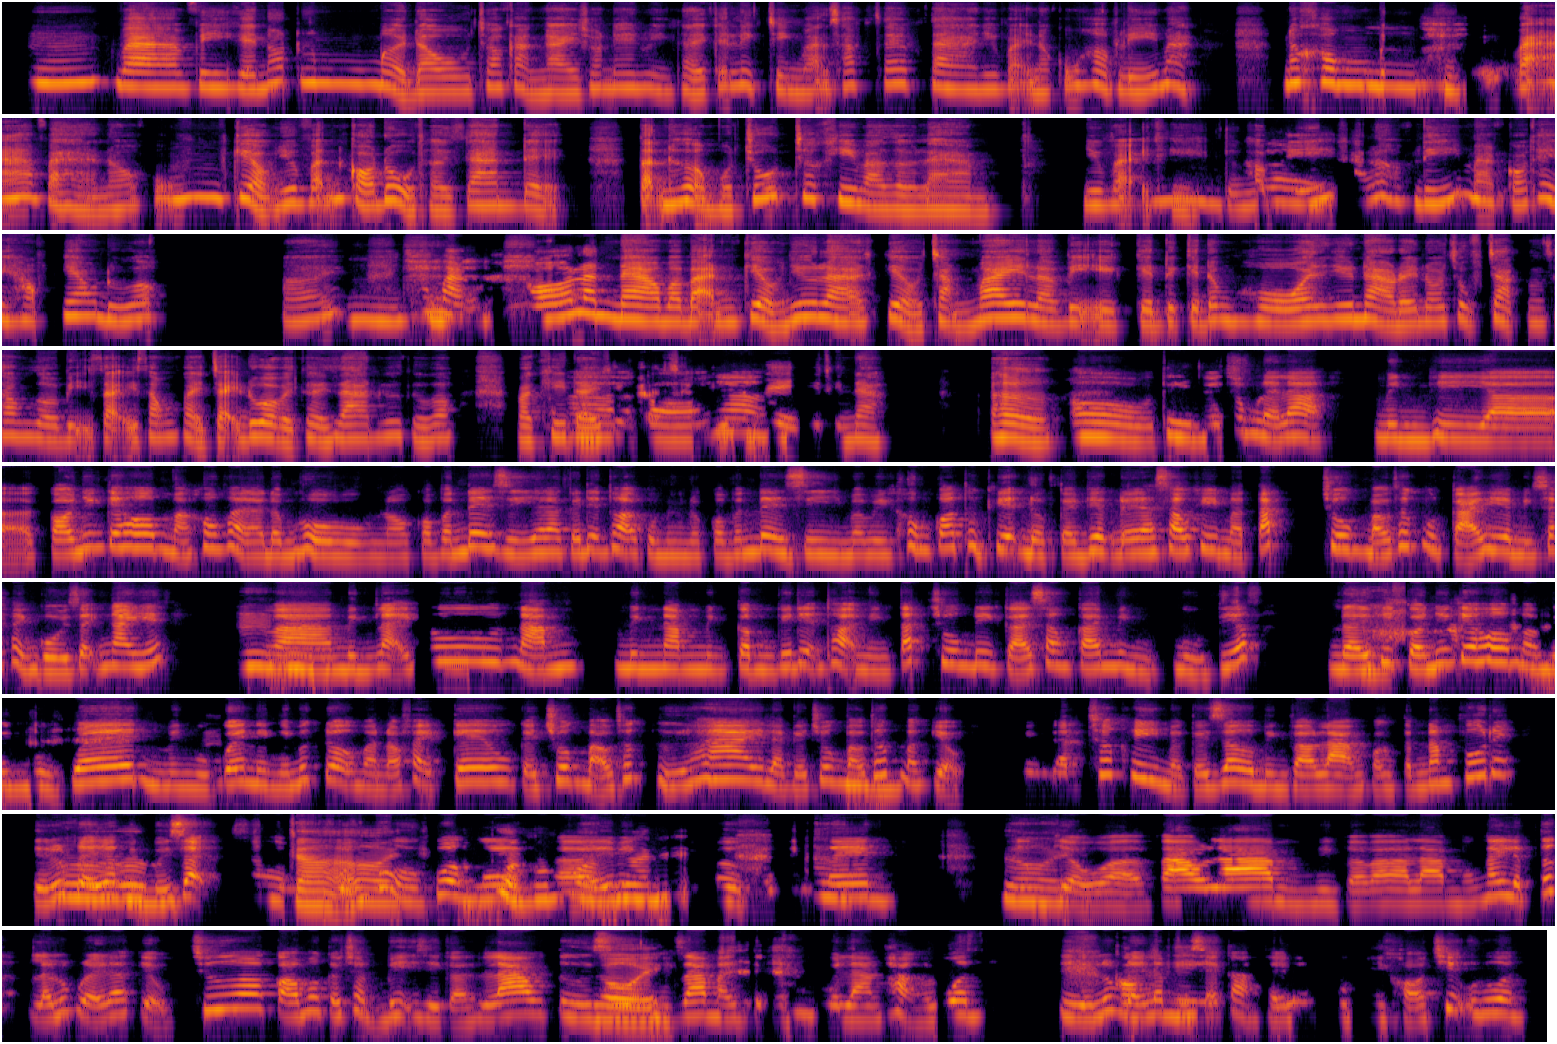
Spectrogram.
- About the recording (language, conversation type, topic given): Vietnamese, podcast, Buổi sáng của bạn thường bắt đầu như thế nào?
- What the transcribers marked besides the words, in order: chuckle; chuckle; tapping; laughing while speaking: "Ờ"; chuckle; unintelligible speech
